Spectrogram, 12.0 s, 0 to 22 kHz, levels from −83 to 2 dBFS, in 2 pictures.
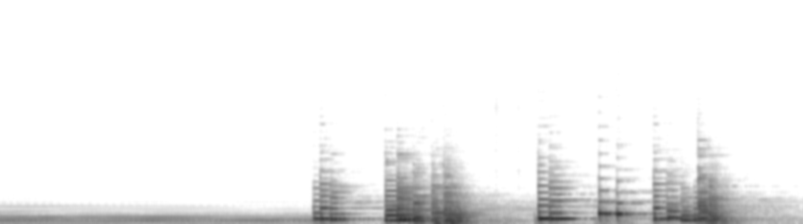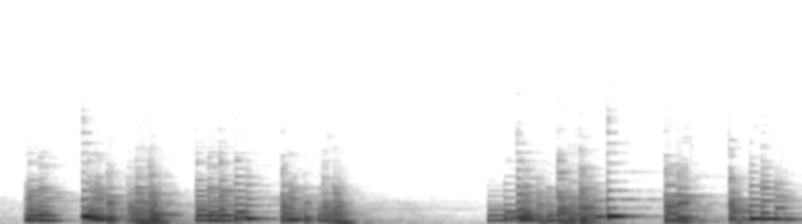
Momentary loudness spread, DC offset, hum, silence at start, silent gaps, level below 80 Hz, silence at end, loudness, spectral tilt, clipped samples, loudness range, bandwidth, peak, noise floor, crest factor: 11 LU; under 0.1%; none; 0 s; none; -60 dBFS; 0 s; -21 LUFS; -5.5 dB/octave; under 0.1%; 4 LU; 8.8 kHz; -4 dBFS; -59 dBFS; 16 dB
